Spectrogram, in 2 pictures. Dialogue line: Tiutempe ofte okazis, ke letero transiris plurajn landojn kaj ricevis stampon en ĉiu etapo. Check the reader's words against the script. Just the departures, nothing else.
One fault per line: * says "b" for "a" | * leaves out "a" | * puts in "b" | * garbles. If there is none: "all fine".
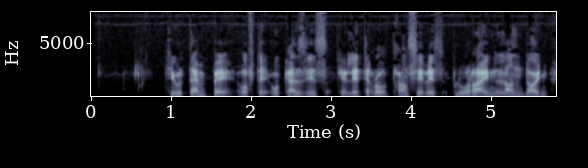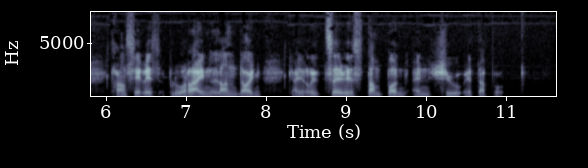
* puts in "transiris plurajn landojn"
